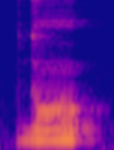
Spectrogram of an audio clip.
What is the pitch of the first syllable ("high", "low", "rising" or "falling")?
high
